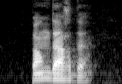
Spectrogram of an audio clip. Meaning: female equivalent of pendard
- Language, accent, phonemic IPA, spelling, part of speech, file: French, France, /pɑ̃.daʁd/, pendarde, noun, LL-Q150 (fra)-pendarde.wav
